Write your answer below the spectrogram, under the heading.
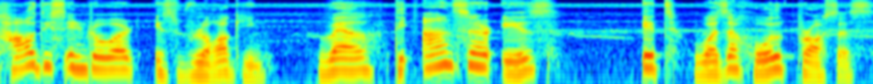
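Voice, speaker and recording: In an Indian accent, a man speaks very slowly at a high pitch with lively intonation. The sound is dry and close, with no echo. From India, Uttarakhand hills. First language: Garhwali. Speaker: travel vlogger. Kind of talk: casual vlog talk to camera. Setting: village home.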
